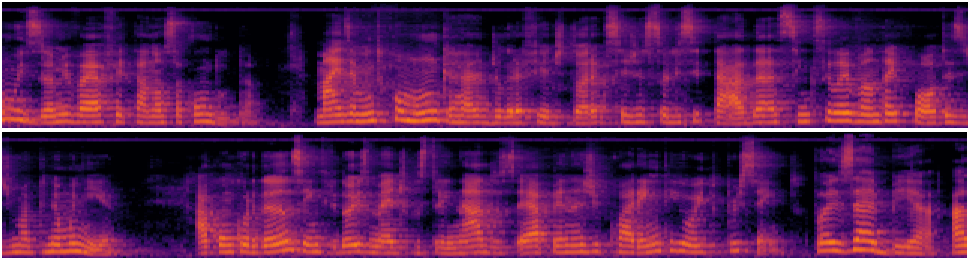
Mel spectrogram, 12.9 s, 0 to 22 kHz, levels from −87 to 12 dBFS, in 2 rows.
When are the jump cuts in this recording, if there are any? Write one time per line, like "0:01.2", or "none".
0:02.0
0:07.6
0:11.8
